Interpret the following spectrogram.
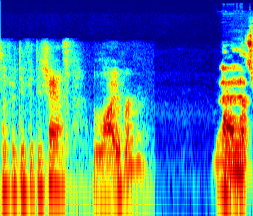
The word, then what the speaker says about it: Leiber: strung them together, usually like I hope I'm pronouncing this correctly. It's a 50-50 chance. Liber?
